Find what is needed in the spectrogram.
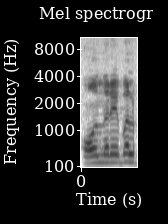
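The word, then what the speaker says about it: honourable: ए नहीं लगता है, इसको ऑनरेबल पढ़ते हैं, एच को मत पढ़ो, एच है तो सही लेकिन प्रोनाउंस जब करते हो, उच्चारण जब करते हो तो यहां से पढ़ना शुरू करो, ऑनरेबल, ऑनरेबल से पहले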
